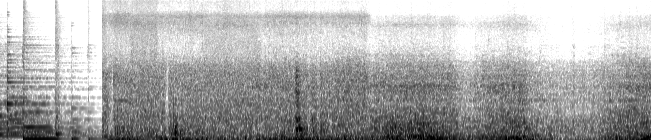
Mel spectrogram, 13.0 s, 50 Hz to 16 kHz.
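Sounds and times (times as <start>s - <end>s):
rushing wind: 2.0s - 11.1s
boat engine low rumble: 2.0s - 13.0s
water noise: 2.0s - 13.0s.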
